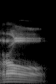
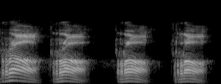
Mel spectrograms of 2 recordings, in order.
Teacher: Ngucapinnya tuh antara A dengan O.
